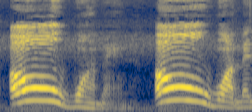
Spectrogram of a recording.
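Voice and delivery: loud, stretched OH before each WOMAN; forceful repeated exclamation on OH; emphasis on OH. Shown as a demonstration. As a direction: punch and lengthen each OH, falling after. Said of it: "That's emphasis".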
